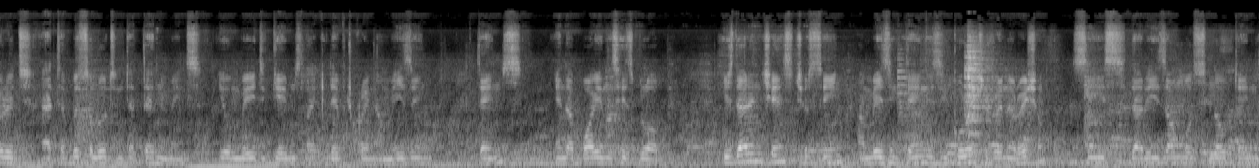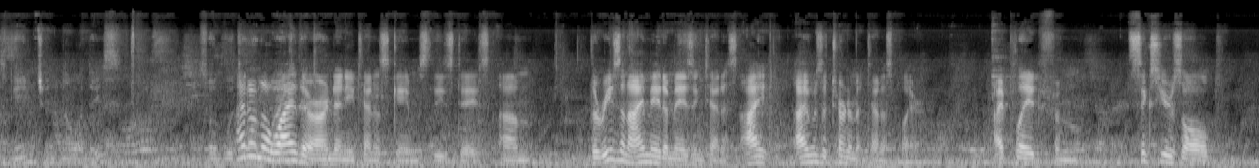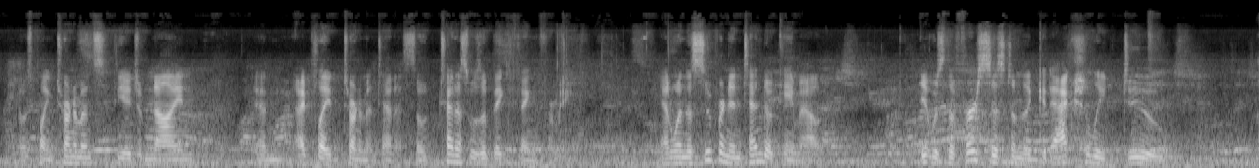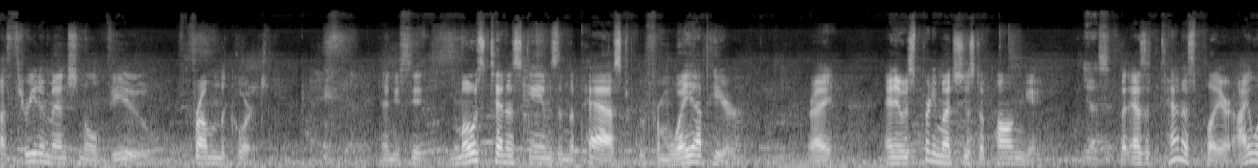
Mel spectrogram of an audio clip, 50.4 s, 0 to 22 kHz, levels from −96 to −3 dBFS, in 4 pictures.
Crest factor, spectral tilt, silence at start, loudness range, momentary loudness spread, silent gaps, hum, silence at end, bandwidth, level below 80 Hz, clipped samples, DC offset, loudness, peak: 22 dB; -4 dB/octave; 0 s; 8 LU; 14 LU; none; none; 0 s; 16.5 kHz; -44 dBFS; under 0.1%; under 0.1%; -26 LUFS; -4 dBFS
